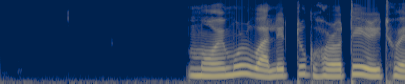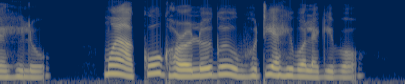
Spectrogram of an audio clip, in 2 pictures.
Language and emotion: Assamese, sad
